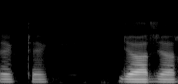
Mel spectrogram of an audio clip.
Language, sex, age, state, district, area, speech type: Santali, male, 18-30, Jharkhand, East Singhbhum, rural, spontaneous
